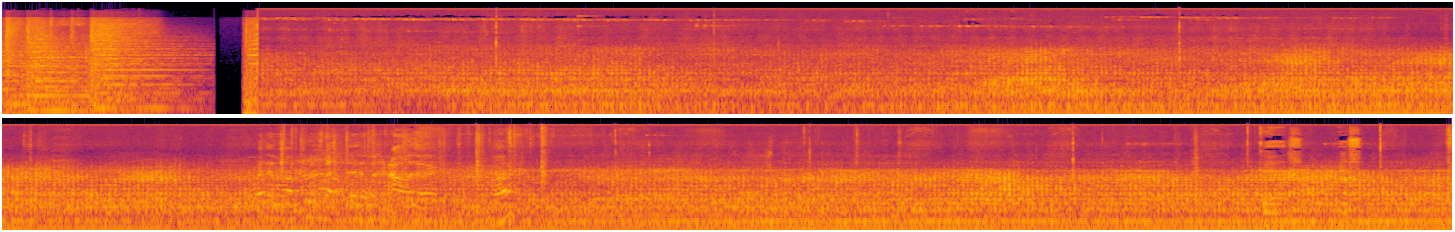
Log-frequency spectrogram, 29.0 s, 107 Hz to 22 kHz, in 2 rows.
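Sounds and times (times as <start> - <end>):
helicopter rotor drone: 2.4 - 29.0.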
